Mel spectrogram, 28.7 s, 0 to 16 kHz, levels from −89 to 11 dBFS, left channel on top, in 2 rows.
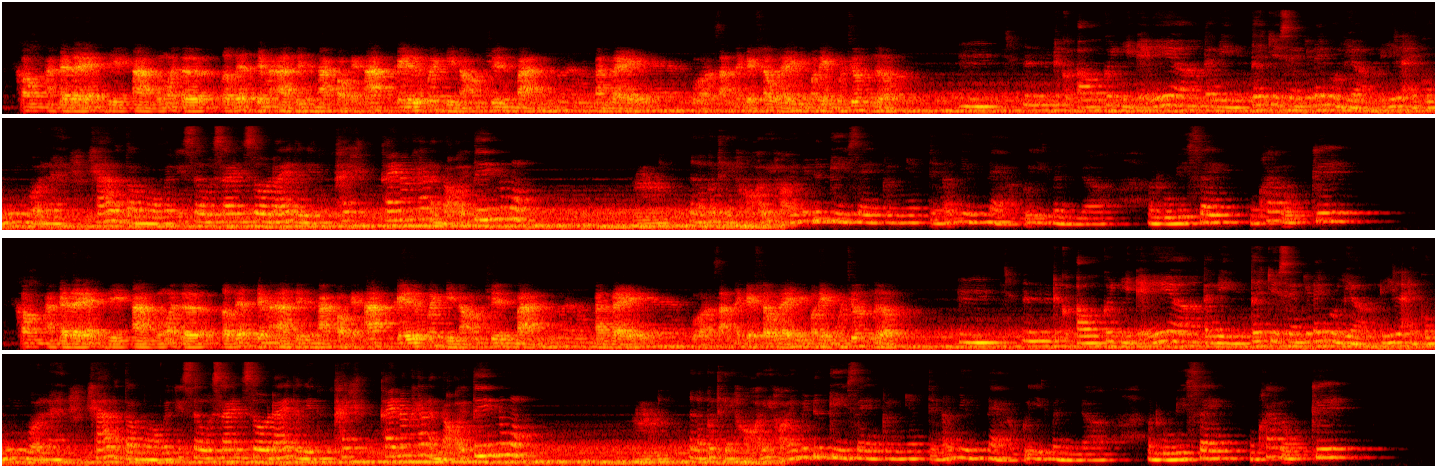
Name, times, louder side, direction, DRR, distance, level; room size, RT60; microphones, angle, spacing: voice 1, 0.1-8.9 20.6-20.9, right 1 dB, 40° right, -7 dB, 1.1 m, -27 dB
sound 1, 2.2-22.1, equal, 35° left, 0.5 m, -34 dB
voice 2, 9.6-19.7 21.2-25.4 25.8-27.8, right 2 dB, 75° right, -2 dB, 0.4 m, -30 dB
2.6 x 2.3 x 2.6 m, 0.79 s
head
